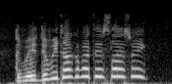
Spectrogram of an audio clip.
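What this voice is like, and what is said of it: Suddenly high-pitched voice. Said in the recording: “Why did my voice get so high right there?”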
